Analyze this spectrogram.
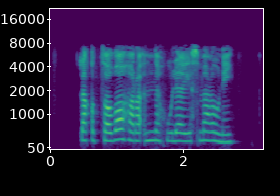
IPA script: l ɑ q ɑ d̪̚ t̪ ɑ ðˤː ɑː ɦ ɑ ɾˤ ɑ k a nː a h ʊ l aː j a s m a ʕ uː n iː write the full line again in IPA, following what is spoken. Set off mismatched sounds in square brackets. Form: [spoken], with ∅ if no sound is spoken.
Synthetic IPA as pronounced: l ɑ q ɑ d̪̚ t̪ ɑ [ðˤ] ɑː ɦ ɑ ɾˤ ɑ [ʔ] a nː a h ʊ l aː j a s m a ʕ uː n iː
